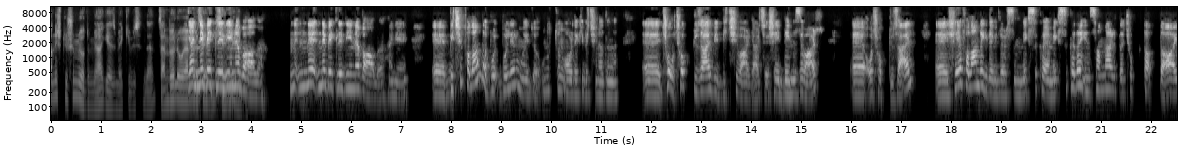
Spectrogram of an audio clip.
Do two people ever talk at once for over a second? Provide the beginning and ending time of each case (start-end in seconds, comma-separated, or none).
2.7-3.9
